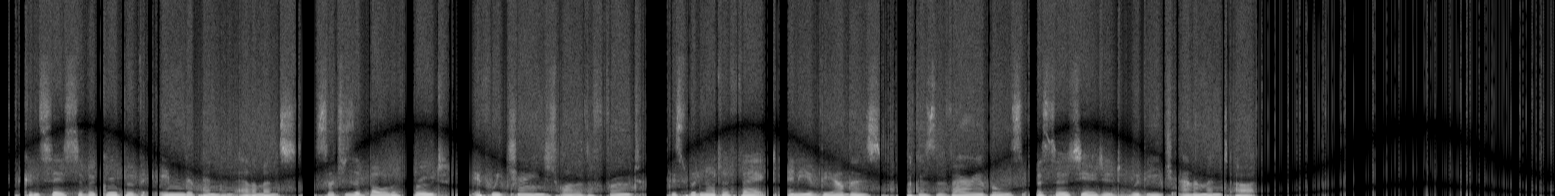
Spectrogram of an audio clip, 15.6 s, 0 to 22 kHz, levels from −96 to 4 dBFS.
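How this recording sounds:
a quantiser's noise floor 8 bits, dither none
phaser sweep stages 4, 0.3 Hz, lowest notch 320–1,400 Hz

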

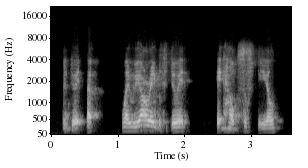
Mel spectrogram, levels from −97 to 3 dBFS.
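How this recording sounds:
background noise floor −91 dBFS
spectral slope −1.5 dB per octave

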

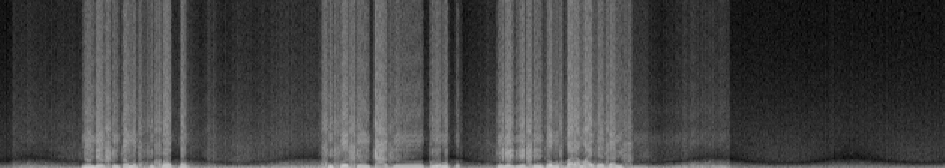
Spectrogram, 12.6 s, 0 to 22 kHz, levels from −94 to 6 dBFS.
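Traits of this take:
aliases and images of a low sample rate 4,000 Hz, jitter 20%
phaser sweep stages 2, 0.55 Hz, lowest notch 660–1,400 Hz

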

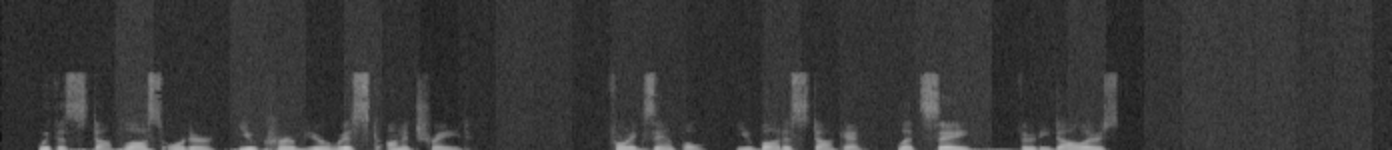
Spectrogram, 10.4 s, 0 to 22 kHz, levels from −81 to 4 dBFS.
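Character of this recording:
a quantiser's noise floor 8 bits, dither triangular
sample-and-hold tremolo

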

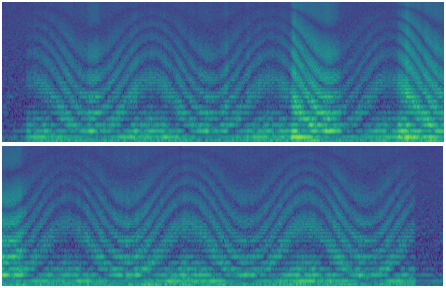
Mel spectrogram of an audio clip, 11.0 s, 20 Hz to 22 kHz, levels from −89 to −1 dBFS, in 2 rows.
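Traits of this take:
a buzz of ramps at a fixed pitch in blocks of 256 samples
phaser sweep stages 12, 0.67 Hz, lowest notch 180–1,200 Hz
a quantiser's noise floor 8 bits, dither triangular
a shimmering, thickened sound

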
